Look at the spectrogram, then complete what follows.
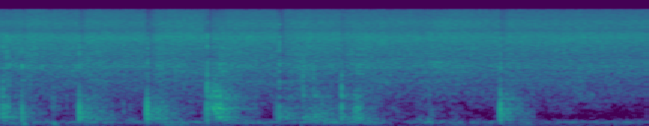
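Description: Chopped onions, green chillies and ginger-garlic sizzling in hot oil in a metal pan while a metal spoon stirs them, scraping the pan about twice a second. The onions are being sautéed with salt until soft.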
